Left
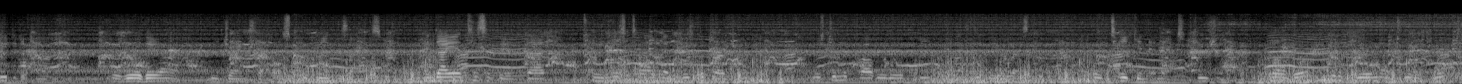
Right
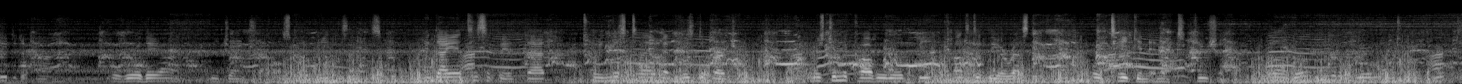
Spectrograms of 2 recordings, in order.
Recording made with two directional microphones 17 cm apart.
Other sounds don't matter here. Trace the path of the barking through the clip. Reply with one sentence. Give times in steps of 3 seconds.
You can hear the barking on the left from 0 s, in the centre from 6 s, on the right from 9 s and on the left from 12 s.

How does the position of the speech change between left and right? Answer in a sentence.
In this clip you hear the speech go right and come back.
